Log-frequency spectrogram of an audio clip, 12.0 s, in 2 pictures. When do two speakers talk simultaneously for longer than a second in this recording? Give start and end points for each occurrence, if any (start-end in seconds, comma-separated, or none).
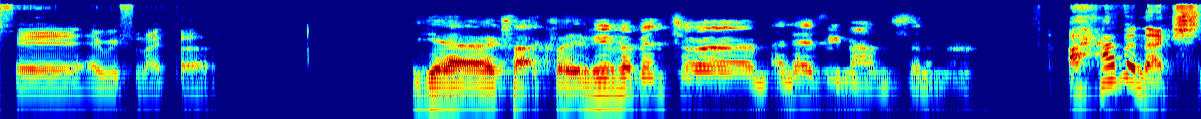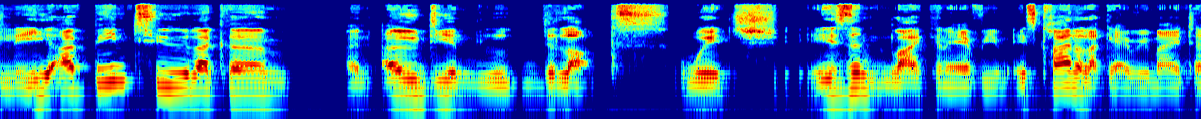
none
